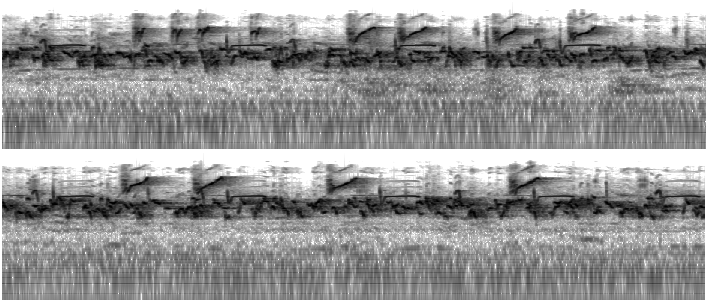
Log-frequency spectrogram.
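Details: Noisy yellow-vented bulbul song: dense, continuous chattering of harsh mid-high notes, punctuated about once a second by sharp rising squeaky upsweeps, loud and unbroken throughout with no other clear sounds.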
